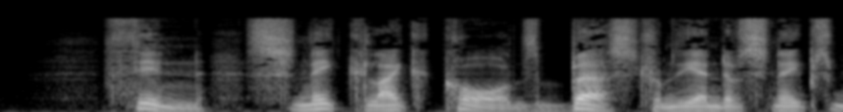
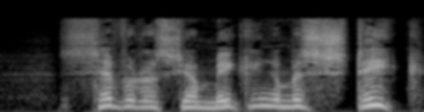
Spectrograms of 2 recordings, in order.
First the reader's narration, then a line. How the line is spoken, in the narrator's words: said Lupin urgently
